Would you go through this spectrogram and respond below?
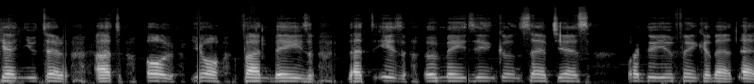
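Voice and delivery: high, slow, cheesy mock TV reporter voice.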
